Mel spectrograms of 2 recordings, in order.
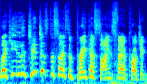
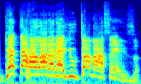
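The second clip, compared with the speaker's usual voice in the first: exasperated shout; 6 semitones higher, 10 dB louder than usual. Acted. Viewer yelling at the TV crew to flee, exasperated shout. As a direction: yell it at clueless fools.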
